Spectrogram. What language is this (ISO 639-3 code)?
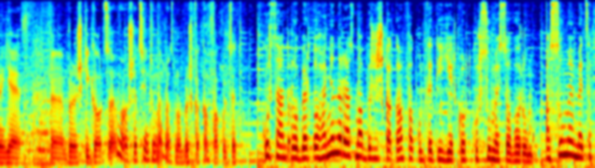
ron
